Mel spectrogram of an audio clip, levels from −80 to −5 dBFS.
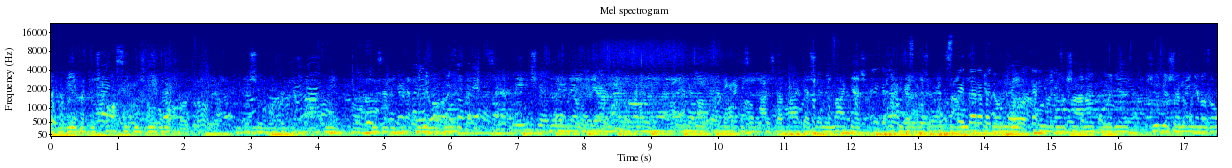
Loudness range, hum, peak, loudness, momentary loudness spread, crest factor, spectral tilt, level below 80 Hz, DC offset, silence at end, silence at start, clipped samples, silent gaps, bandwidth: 4 LU; none; -18 dBFS; -33 LUFS; 6 LU; 14 dB; -7 dB/octave; -36 dBFS; under 0.1%; 0 s; 0 s; under 0.1%; none; 16 kHz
